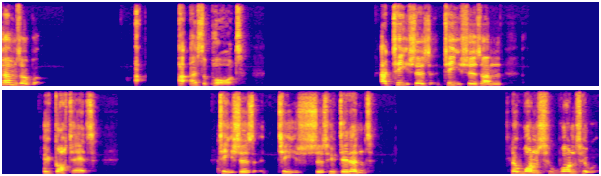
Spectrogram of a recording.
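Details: Adult man, stammer since about age five; stuttering.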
